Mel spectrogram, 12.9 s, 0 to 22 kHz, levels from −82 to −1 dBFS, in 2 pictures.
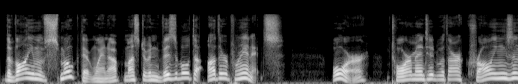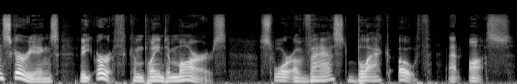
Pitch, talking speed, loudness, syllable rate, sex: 140 Hz, 150 wpm, -18 LUFS, 4.3 syllables/s, male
